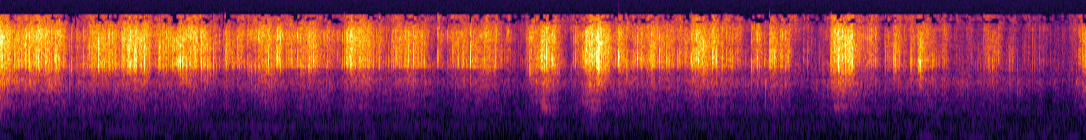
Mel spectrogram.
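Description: A small clear plastic tub with a lid, full of colorful sugar sprinkles, is held in both hands and tapped and scratched with long red nails. A steady, quiet stream of bright, dry rattling and scratching fills the clip, with no low end. Soft swells and brief louder bursts mark where the sprinkles shift inside.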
